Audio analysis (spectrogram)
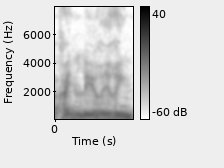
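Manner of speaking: usual speaking voice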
